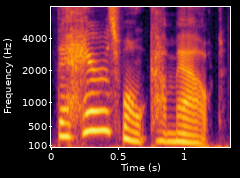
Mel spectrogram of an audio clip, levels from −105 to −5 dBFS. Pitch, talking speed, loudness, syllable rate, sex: 250 Hz, 220 wpm, -15 LUFS, 4.1 syllables/s, female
